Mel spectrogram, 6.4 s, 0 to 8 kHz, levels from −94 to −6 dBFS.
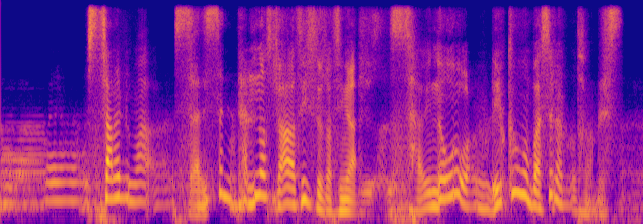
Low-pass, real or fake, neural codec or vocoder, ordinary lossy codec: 7.2 kHz; fake; codec, 16 kHz in and 24 kHz out, 0.4 kbps, LongCat-Audio-Codec, four codebook decoder; none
